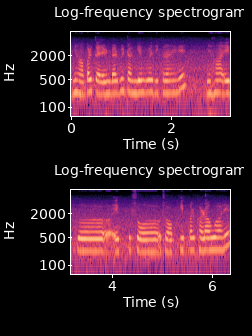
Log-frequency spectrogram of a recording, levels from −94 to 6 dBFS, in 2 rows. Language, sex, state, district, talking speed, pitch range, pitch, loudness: Hindi, female, Madhya Pradesh, Dhar, 180 wpm, 230-245 Hz, 235 Hz, -14 LUFS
